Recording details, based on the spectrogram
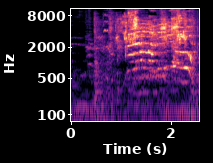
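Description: A budgerigar chatters in a rapid, warbling stream of high scratchy notes and squeaky whistles, rising and falling over two seconds, with faint room noise behind.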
